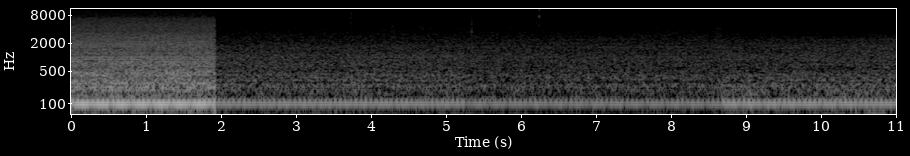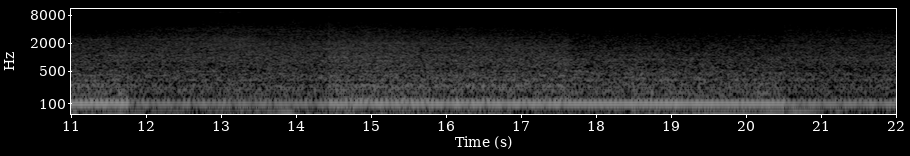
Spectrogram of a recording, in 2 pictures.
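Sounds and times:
air conditioning hum and hiss: 0:00.0 - 0:22.0.

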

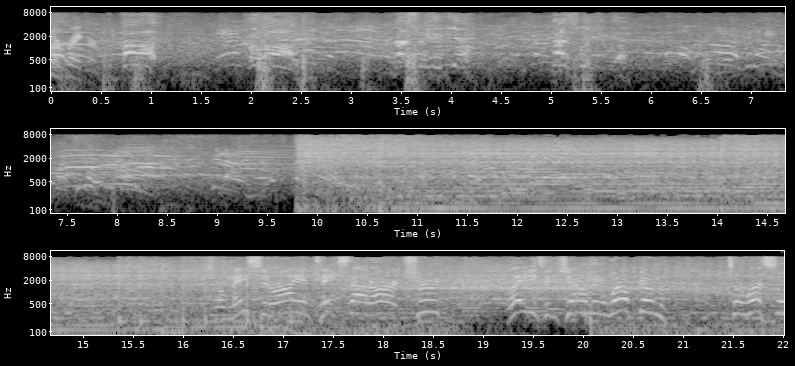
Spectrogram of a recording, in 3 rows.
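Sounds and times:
arena crowd shouting: 0:00.0 - 0:15.2, 0:16.2 - 0:22.0
thud: 0:02.0 - 0:03.9, 0:05.2 - 0:05.6
loud music with heavy bass: 0:09.8 - 0:17.4.

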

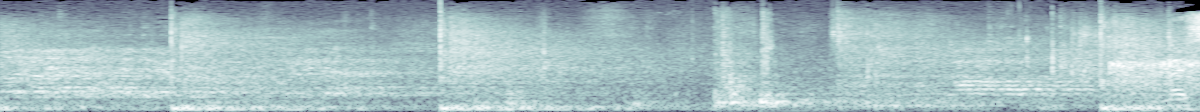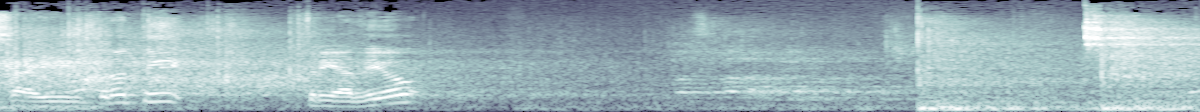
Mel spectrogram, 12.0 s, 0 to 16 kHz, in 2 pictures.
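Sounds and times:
basketball bouncing on indoor court: 0:00.0 - 0:01.6, 0:02.2 - 0:04.6, 0:05.2 - 0:07.5, 0:10.4 - 0:12.0.

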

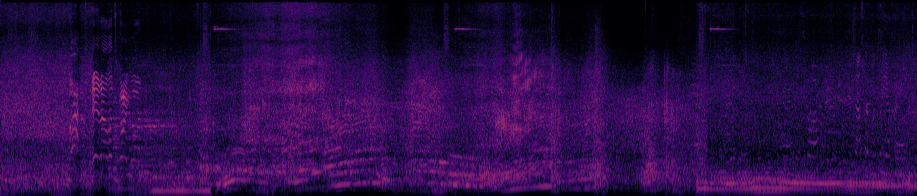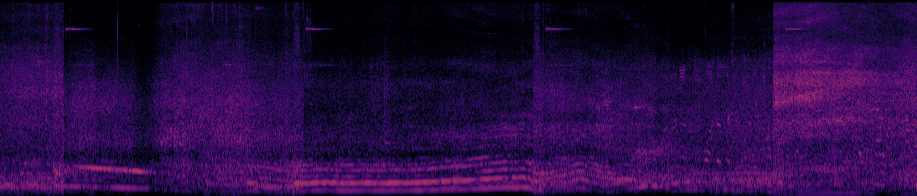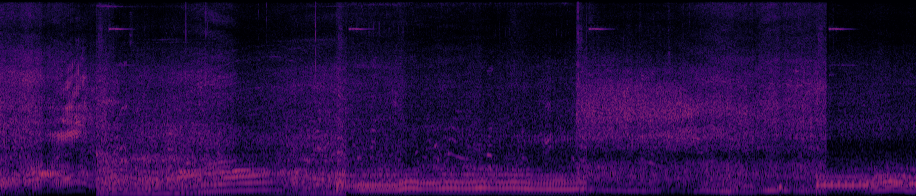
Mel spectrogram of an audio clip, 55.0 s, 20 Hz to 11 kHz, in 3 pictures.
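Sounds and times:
car engines revving: 0:00.0 - 0:55.0.

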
